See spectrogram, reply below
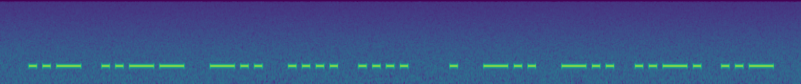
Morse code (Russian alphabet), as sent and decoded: ..- ..-- -.. .... .... / . -.. -.. ..-. ..-
УЮДХХ ЕДДФУ

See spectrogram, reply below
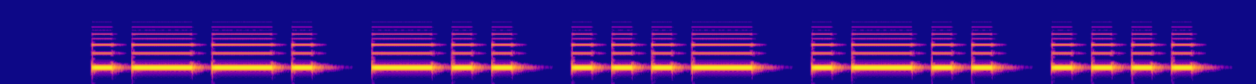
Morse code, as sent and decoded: .--. -.. ...- .-.. ....
PDVLH

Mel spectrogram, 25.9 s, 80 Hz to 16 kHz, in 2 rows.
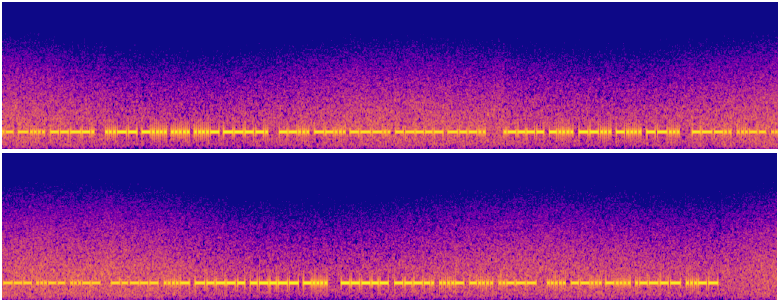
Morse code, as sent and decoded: … / ...-- -.... ..... ....- ----. / --... --... ---.. ----- ---.. / .---- -.... --... -.... --... / ---.. ...-- ..--- ...-- ...-- / ----- ....- ----- ----- -.... / ----- ----. ....- -.... ..--- / ..... --... -.... .---- ...--
… 36549 77808 16767 83233 04006 09462 57613

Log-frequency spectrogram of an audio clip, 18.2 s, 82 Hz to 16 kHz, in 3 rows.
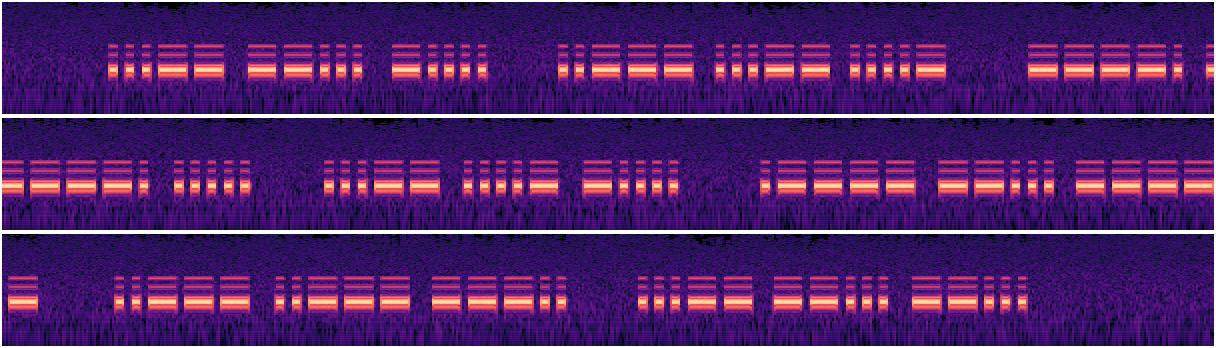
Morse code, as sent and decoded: ...-- --... -.... / ..--- ...-- ....- / ----. ----. ..... / ...-- ....- -.... / .---- --... ----- / ..--- ..--- ---.. / ...-- --... --...
376 234 995 346 170 228 377

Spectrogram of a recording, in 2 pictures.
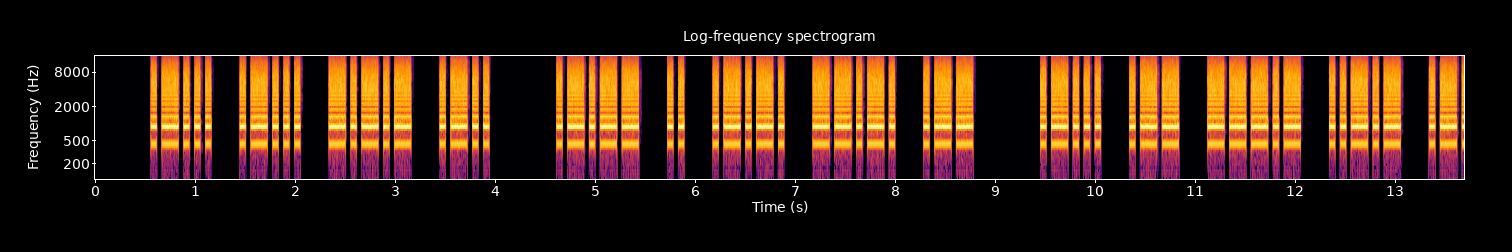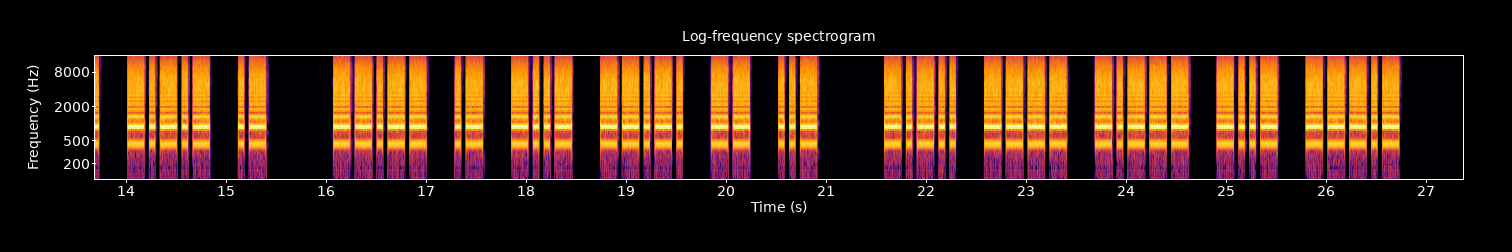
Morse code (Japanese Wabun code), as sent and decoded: .-... .-... -.-.- .-.. / .-.-- .. .-.-. --.-. .-- / .-... .-- ---.- ..-.- .-. -.-.- .- / --.-- .- -..- --.-. -- ..- / -.-.. ---- -.--- -..- ---.-
オオサカ デンシヤ オヤスミナサイ アイマシヨウ キコエマス

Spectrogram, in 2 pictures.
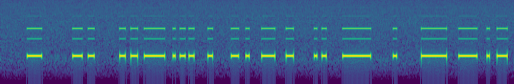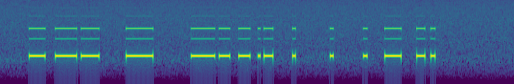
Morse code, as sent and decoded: none

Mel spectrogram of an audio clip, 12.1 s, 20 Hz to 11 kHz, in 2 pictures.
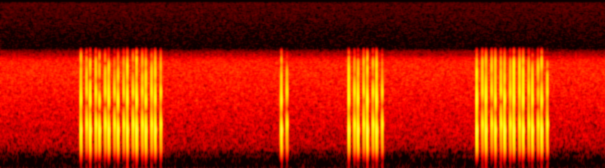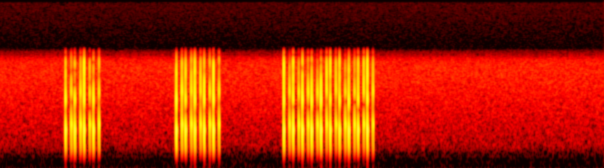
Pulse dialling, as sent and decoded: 9 / 1 / 4 / 8 / 4 / 5 / 10
9 1 4 8 4 5 0

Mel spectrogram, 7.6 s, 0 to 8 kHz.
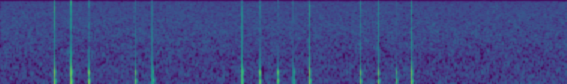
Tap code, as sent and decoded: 3-2 5-4
MY

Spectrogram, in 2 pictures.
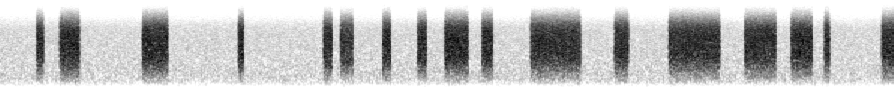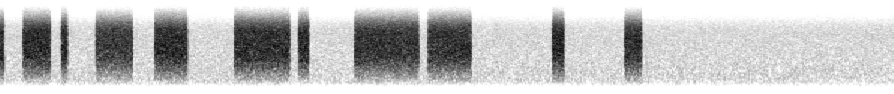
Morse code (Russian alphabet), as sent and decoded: none

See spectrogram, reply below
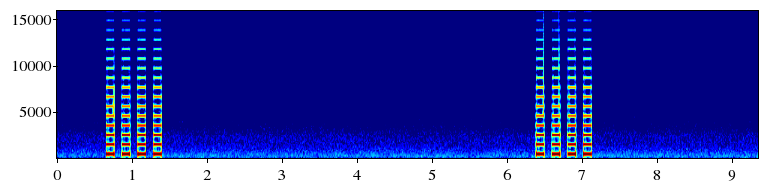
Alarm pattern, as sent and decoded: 4 beeps and a pause
temporal four

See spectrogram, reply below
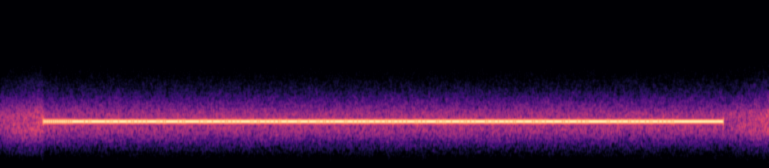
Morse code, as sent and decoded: none

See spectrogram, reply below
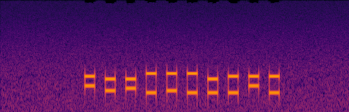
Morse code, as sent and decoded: none

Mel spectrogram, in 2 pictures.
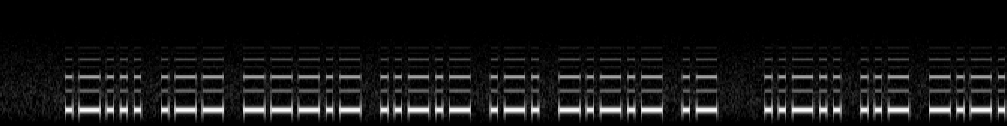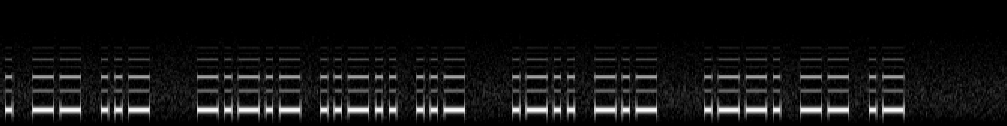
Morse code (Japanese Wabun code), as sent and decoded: .-... .-- ---.- ..-.- .-. -.-.- .- / ..-.. ..- -.-.. -- ..- / -.-.- ..-.. ..- / .-.. -.- / .--. -- .-
オヤスミナサイ トウキヨウ サトウ カワ ツヨイ

